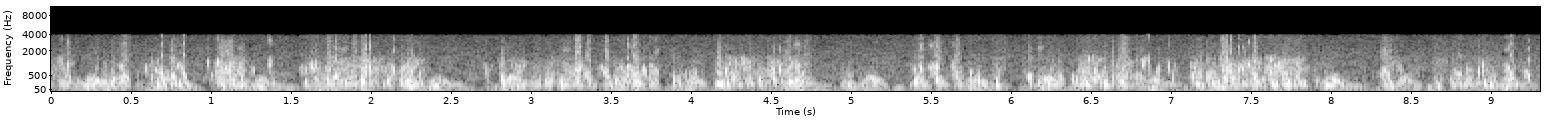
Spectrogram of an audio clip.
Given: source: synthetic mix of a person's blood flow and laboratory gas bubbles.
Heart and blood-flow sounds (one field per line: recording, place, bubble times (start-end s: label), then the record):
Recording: Doppler ultrasound of blood flow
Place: precordium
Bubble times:
0.00-0.15 s: bubbles
0.24-0.90 s: bubbles
0.95-1.30 s: bubbles
1.35-1.41 s: bubbles
1.54-2.37 s: bubbles
2.69-3.83 s: bubbles
3.88-4.08 s: bubbles
4.13-4.79 s: bubbles
4.92-5.03 s: bubbles
5.12-5.19 s: bubbles
5.36-5.96 s: bubbles
6.07-7.05 s: bubbles
7.09-8.02 s: bubbles
8.28-8.46 s: bubbles
8.62-9.32 s: bubbles
From the record:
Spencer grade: 4 (maximum detectable bubble signal sounding continuously throughout systole and diastole of every cardiac period, and overriding the amplitude of the normal cardiac signals)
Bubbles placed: anywhere in the cardiac cycle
